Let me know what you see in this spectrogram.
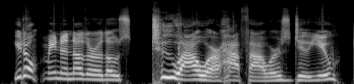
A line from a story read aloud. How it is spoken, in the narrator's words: Janik bellowed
